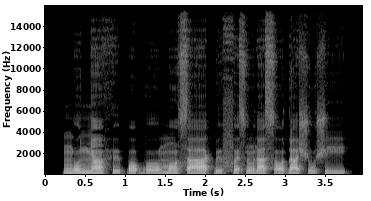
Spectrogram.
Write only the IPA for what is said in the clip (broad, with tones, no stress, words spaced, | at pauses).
ŋo˧ɲã˦˨hɨ˨ pɔ˧boː˨mɔ̃˦ saː˨˦k͡pɨ˨ fə˨sũ˨ɾa˦ sɔ˨ɗa˧ʃu˧ ʃiː˧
